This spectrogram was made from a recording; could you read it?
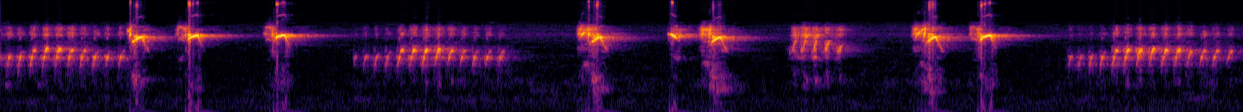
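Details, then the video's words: Sunbird call used as a lure to draw in birds, Sukabumi, Pajampangan: lower buzzy trills alternate with quick, piercing high chips and down-slurred notes, given in irregular clusters. "SUARA PIKAT/PANGGILAN BURUNG KOLIBRI"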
